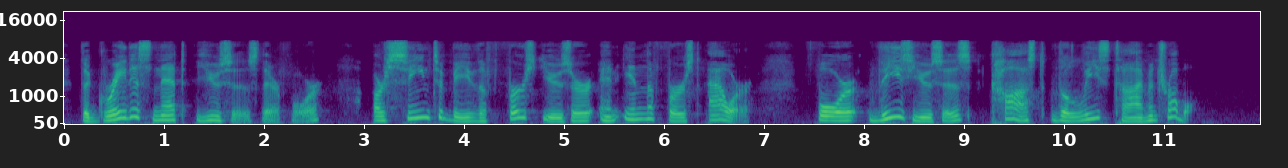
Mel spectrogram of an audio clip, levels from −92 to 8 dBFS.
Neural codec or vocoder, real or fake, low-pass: vocoder, 44.1 kHz, 128 mel bands, Pupu-Vocoder; fake; 7.2 kHz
